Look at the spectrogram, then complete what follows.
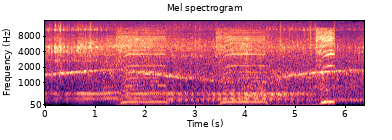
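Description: Mobile phone on vibrate buzzing: two buzzes of about a second each, a second apart, then a short third buzz cut off as the call is answered. Road traffic runs behind it.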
